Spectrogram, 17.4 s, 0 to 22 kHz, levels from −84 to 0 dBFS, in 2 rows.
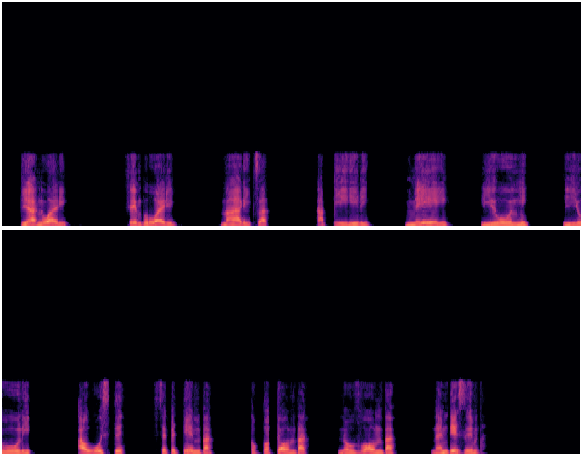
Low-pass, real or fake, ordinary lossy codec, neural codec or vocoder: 7.2 kHz; fake; none; codec, 16 kHz in and 24 kHz out, 0.6 kbps, FireRedTTS-2 codec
